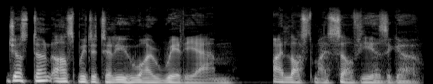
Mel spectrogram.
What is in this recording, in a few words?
Voice Over Man; Peter Dickson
